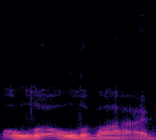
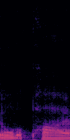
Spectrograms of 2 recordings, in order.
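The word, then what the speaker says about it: Oldupai: a lot of people call it sort of Olduvai but it's actually all the pie which was a mispronunciation of the way it's written you know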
